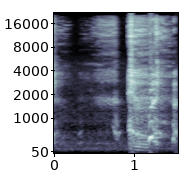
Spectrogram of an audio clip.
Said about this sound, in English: Dude, can you stop coughing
